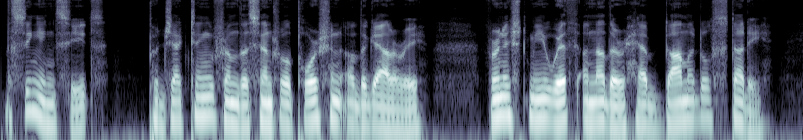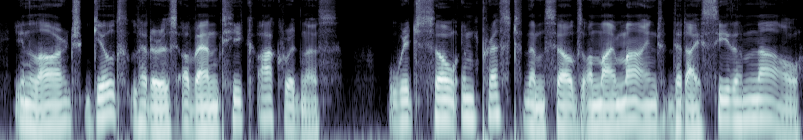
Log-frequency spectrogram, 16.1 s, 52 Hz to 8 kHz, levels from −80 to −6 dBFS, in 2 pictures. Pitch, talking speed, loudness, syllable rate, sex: 95 Hz, 135 wpm, -18 LUFS, 4.4 syllables/s, male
